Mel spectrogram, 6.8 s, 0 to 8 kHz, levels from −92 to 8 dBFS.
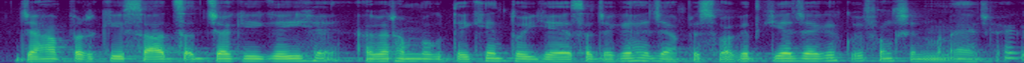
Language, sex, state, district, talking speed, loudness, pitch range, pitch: Hindi, male, Uttar Pradesh, Varanasi, 230 wpm, -23 LUFS, 105-115 Hz, 110 Hz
